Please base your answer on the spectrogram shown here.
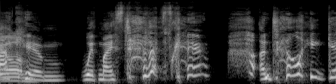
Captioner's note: laughs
